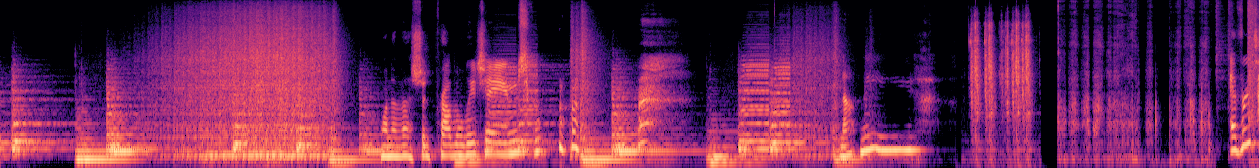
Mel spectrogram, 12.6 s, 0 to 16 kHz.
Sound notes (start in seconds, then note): 0.0 bright contemplative music; 5.2 laughs; 9.6 typewriter clacking; 10.6 pencil scribbling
